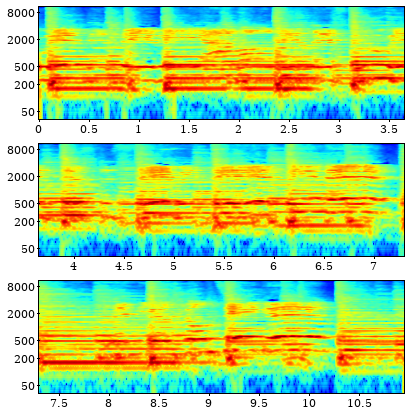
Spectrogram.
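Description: Two acoustic guitars strummed in a steady rhythm under a man's sung melody.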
